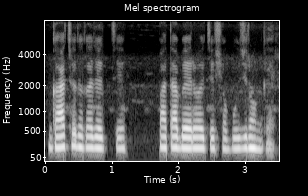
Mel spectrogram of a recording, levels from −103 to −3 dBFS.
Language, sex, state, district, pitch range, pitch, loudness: Bengali, female, Assam, Hailakandi, 185-195 Hz, 190 Hz, -17 LUFS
